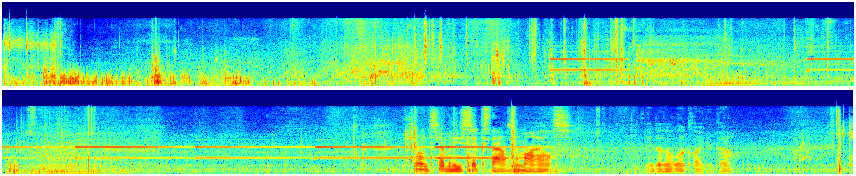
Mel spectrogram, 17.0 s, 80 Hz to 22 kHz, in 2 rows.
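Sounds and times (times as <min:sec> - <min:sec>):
car electronic warning chime: 0:05.5 - 0:06.4, 0:08.0 - 0:14.2.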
